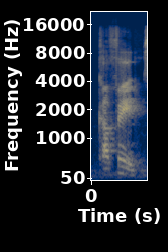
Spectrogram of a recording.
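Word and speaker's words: café: Spanish you know what how do you pronounce this e Cafe yeah so if you compare this e with the other regular e there's going to be a difference all right fun books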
